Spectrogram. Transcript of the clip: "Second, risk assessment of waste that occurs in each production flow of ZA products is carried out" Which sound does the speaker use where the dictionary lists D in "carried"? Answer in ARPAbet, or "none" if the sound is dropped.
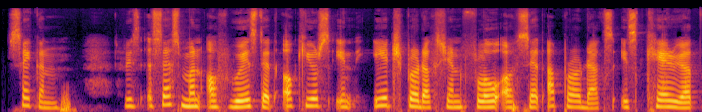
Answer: none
